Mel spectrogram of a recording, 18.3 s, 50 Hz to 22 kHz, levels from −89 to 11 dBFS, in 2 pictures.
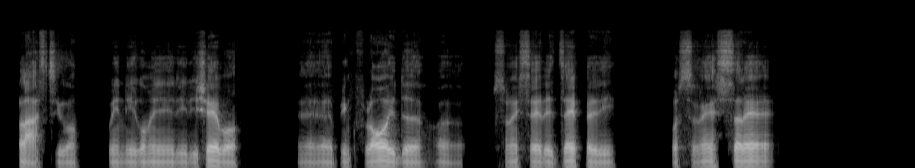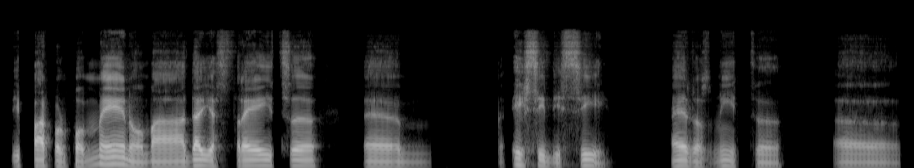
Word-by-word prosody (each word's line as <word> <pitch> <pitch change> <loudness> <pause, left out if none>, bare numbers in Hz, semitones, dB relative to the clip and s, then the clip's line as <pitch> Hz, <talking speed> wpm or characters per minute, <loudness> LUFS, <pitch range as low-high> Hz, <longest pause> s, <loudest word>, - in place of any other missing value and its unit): classico, 75 -1 -2 0.2
quindi 80 0 -7
come 80 0 -3
ti 80 0 -7
dicevo 80 +1 +1 0.5
ehm, 75 0 -8
Pink - - -11
Floyd 80 -2 +4
uhm, 75 -1 -5 0.3
possono 80 - -10
essere 80 0 -2
i - - -9
Led 75 -4 -4
Zeppelin, 80 -3 0 0.6
possono 80 +3 -8
essere 85 +1 +1 1.5
Deep - - -6
Purple - - +5
un - - -4
po' 80 - +2
meno, 120 -5 +5
ma 85 +1 +3
Dire 95 +1 +5
Straits, 95 0 +2 0.7
ehm, 80 -2 -3 0.8
AC/DC, 95 -4 -1 0.6
Aerosmith, 80 -3 -3 0.5
ehm 75 -1 -6
80 Hz, 90 wpm, -25 LUFS, 75-85 Hz, 1.5 s, Purple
